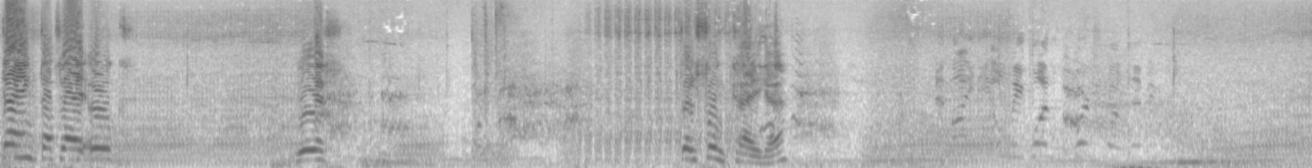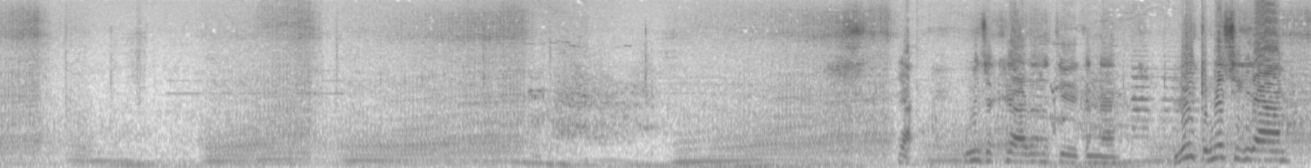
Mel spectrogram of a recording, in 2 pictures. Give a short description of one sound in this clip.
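A car engine revs, rising and falling in pitch as the car speeds up and slows down.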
